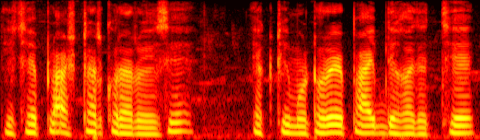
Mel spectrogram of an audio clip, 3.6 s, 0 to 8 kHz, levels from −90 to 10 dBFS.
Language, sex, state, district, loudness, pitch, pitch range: Bengali, male, Assam, Hailakandi, -18 LUFS, 160 Hz, 155-180 Hz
